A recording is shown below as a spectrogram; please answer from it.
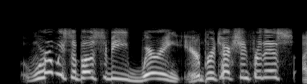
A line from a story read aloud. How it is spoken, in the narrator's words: I yelled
